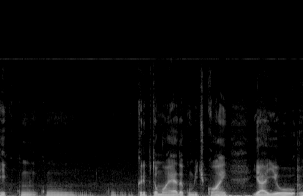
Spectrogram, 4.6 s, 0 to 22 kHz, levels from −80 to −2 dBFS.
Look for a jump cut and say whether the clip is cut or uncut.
uncut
